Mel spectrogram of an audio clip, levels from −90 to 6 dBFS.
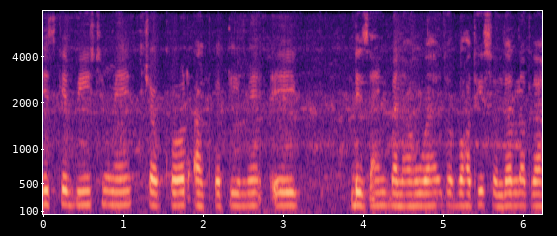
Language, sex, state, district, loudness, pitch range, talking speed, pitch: Hindi, female, Odisha, Khordha, -16 LUFS, 180-190 Hz, 180 wpm, 185 Hz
